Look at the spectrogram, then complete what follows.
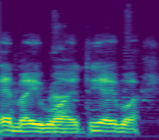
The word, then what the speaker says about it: mayday: M A Y D A Y. It's actually from the French.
